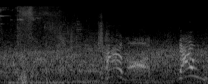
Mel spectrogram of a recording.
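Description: A sword swings through the air.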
